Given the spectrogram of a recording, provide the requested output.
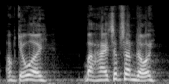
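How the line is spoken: Panicked servant's scream. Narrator (Vietnamese): tiếng con người hầu la lên thất thanh

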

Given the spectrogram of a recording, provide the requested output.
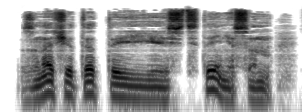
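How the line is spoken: Quiet. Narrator (Russian): тихо сказал Холт

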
